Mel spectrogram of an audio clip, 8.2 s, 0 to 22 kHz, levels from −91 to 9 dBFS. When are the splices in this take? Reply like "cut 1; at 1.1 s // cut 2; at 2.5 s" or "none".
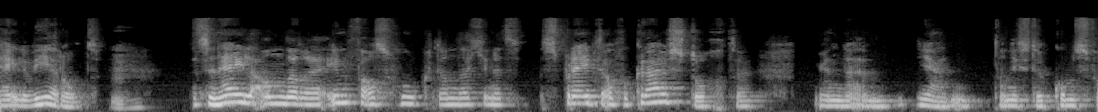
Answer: cut 1; at 5.9 s

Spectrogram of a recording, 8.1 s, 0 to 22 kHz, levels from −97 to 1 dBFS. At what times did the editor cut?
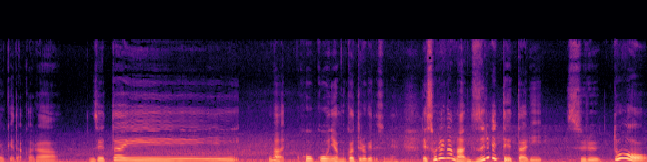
none

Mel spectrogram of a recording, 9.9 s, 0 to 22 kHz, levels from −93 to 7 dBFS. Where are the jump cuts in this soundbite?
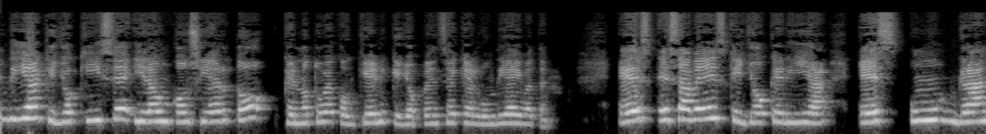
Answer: none

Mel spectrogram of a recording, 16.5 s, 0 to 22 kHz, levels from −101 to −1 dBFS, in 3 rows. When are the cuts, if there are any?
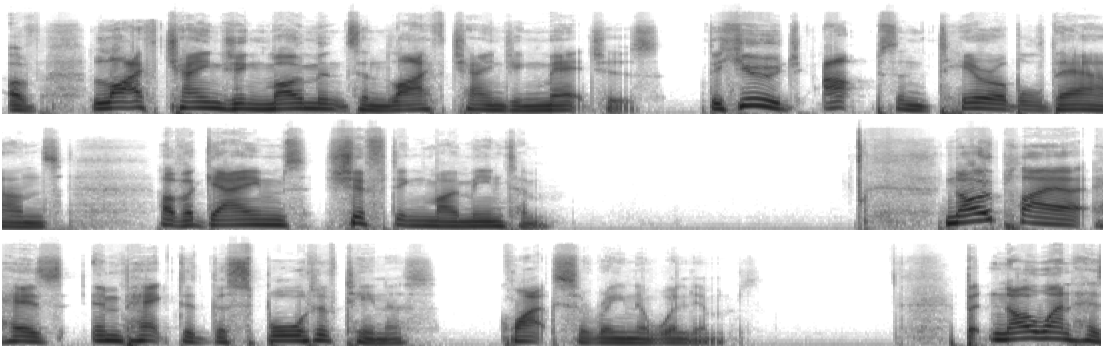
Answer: cut 1; at 13.7 s

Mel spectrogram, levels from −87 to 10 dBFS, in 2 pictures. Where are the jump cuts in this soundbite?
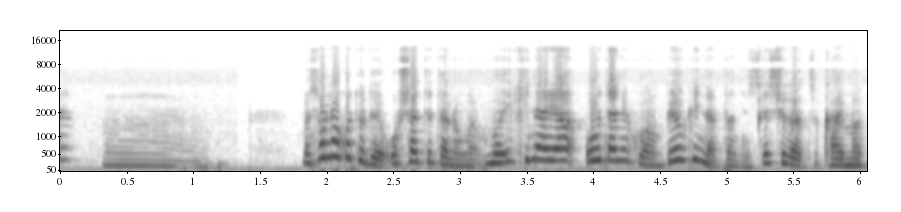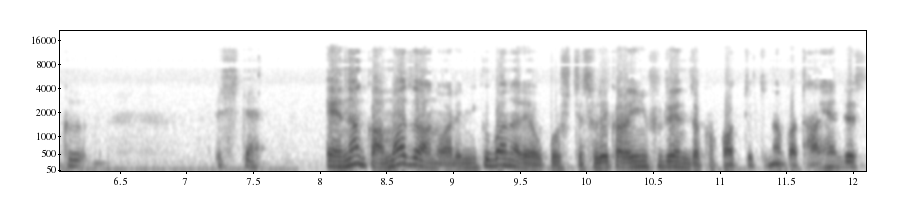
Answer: none

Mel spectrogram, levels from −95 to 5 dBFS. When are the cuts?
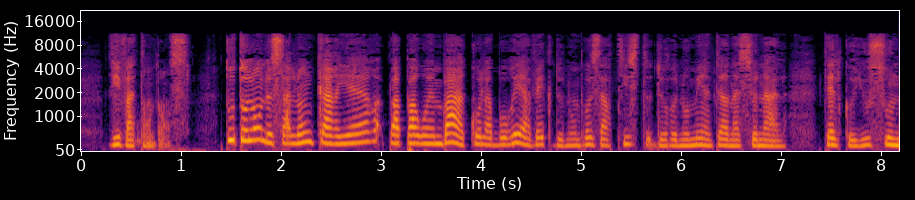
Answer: none

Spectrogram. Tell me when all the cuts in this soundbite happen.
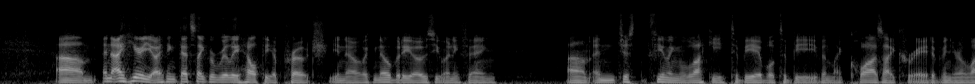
none

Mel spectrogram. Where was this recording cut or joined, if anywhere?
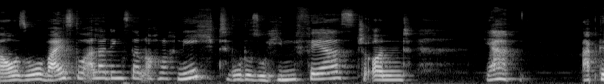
cut 1; at 2.3 s // cut 2; at 3.6 s

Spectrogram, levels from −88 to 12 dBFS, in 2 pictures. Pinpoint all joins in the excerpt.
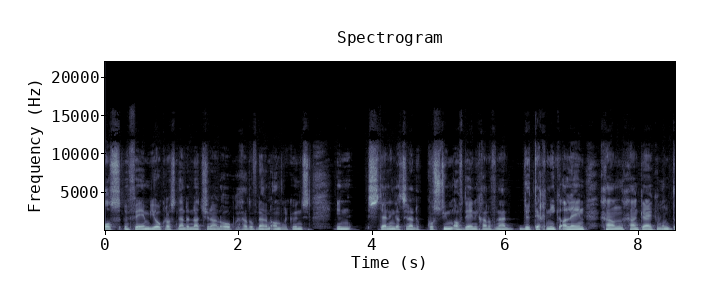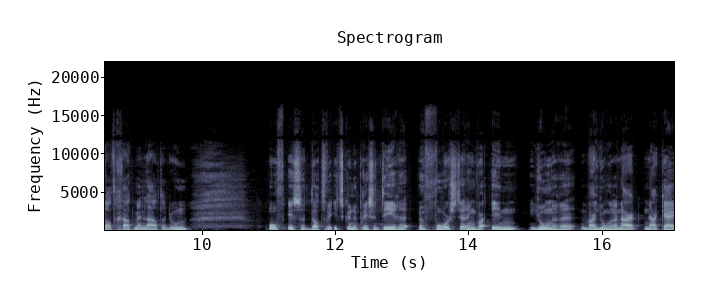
none

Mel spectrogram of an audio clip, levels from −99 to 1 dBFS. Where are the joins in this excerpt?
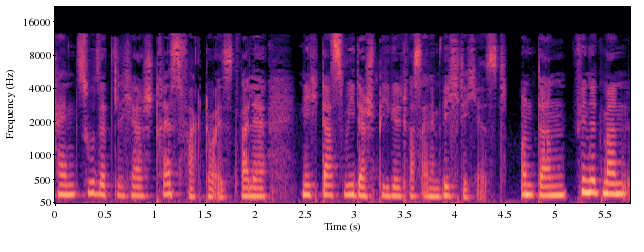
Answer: cut 1; at 4.6 s

